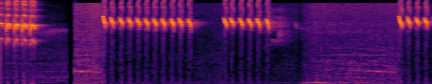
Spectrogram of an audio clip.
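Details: White-rumped shama tutor material for songbird contests: short bursts of rapid, evenly repeated high piping notes, interrupted by a rough noisy burst and a low wavering tone.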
